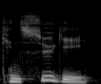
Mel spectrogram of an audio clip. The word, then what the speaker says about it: kintsugi: And last year I discovered an incredible Japanese art form called kintsugi that recognizes this human experience. It's spelled K-I-N-T-S-U-G-I.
